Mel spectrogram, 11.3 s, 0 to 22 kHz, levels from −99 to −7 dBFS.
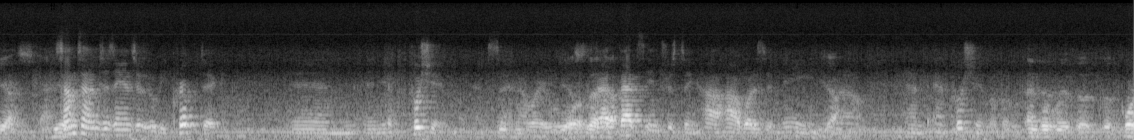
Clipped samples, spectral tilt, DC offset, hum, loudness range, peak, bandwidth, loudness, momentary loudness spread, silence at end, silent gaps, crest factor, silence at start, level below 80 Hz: under 0.1%; -9 dB/octave; under 0.1%; none; 5 LU; -6 dBFS; 8.4 kHz; -27 LUFS; 12 LU; 0 s; none; 20 dB; 0 s; -46 dBFS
